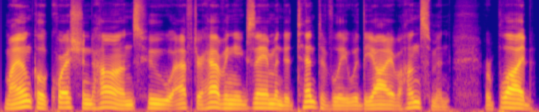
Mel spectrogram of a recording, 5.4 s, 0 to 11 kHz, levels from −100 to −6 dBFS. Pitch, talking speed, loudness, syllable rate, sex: 120 Hz, 180 wpm, -17 LUFS, 6.1 syllables/s, male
